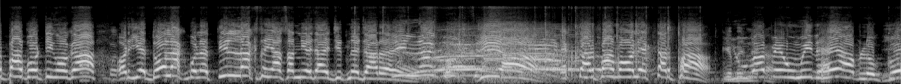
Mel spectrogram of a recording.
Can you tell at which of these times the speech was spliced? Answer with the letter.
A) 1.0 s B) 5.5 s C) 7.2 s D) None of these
C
